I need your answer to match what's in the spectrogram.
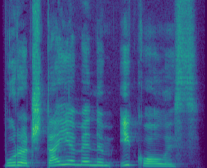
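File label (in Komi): буретш тайӧ меным и коліс, Komi, female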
